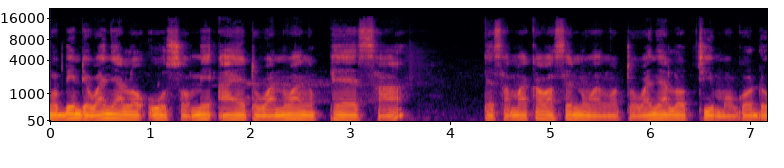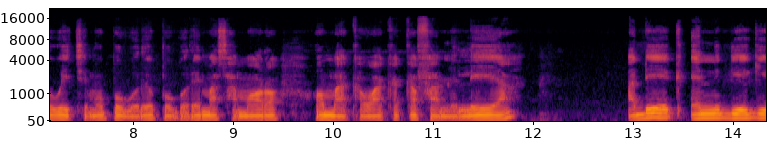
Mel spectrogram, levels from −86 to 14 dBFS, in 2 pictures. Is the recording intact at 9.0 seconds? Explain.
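Yes, the audio is intact at 9.0 seconds, with no dropout, click, distortion or other fault there.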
